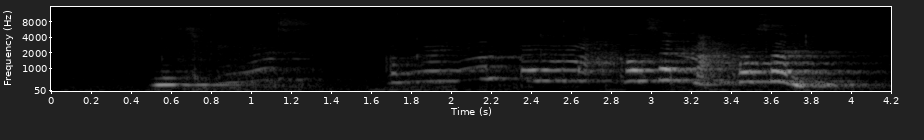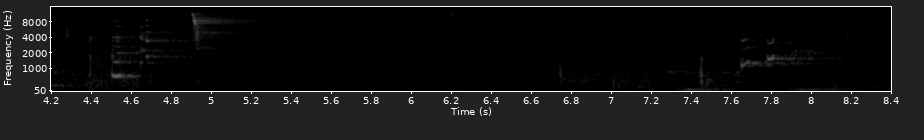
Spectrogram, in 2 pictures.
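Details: Baby monkey crying loudly for its mother's attention: a run of harmonic, wavering wails rising and falling in pitch over about four seconds, then a pause and a few fainter, higher squeaky cries near the end, in a quiet indoor setting.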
